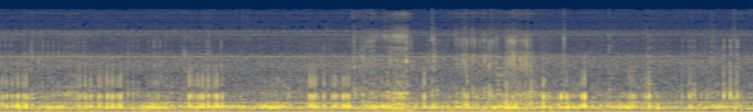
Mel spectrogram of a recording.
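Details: Mother cat nursing two newborn kittens right after giving birth, purring continuously; a steady low rumbling purr throughout with a faint hiss of background noise.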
